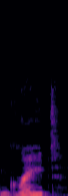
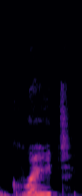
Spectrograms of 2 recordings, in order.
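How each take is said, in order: Both takes have the same delivery.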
